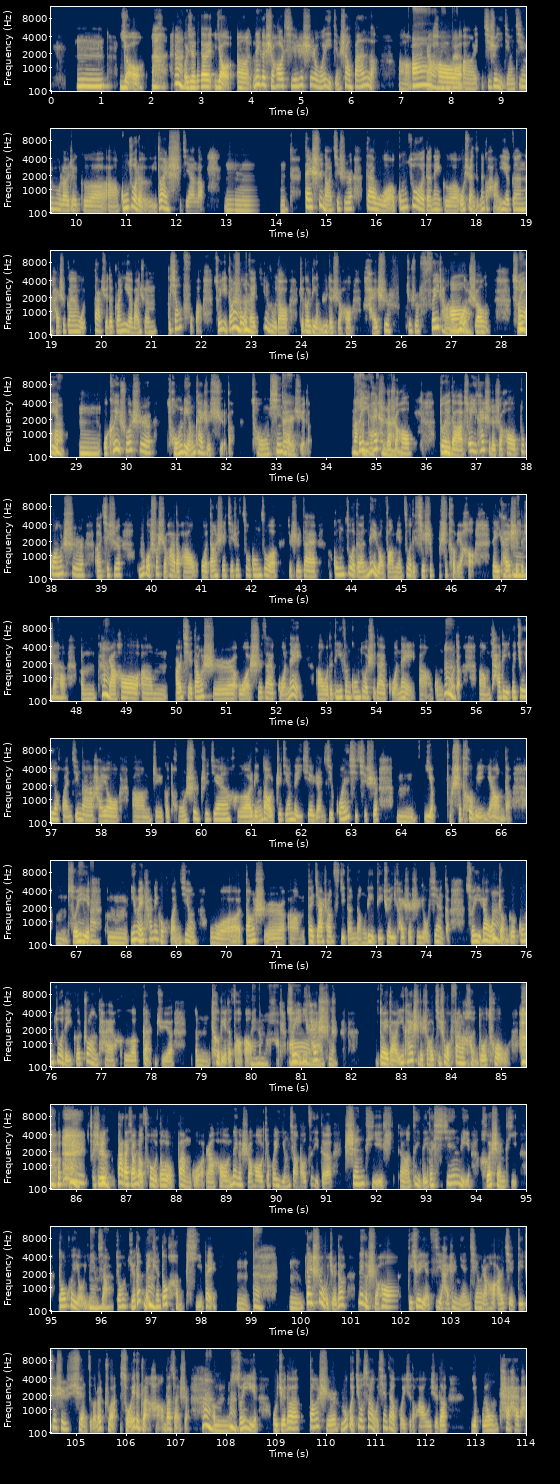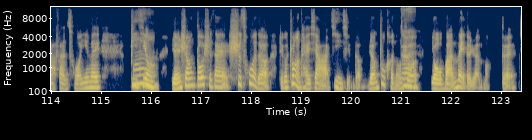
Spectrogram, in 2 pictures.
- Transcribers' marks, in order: laugh; other background noise; laugh
- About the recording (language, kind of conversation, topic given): Chinese, podcast, 你最想给年轻时的自己什么建议？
